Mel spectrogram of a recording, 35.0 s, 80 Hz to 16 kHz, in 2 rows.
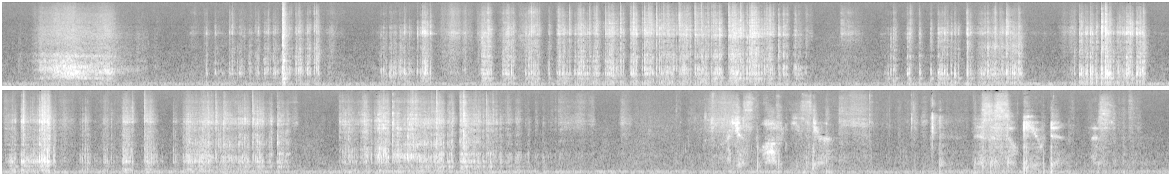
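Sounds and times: fingernails scratching glitter: 0.5s - 1.9s, 22.6s - 26.2s.

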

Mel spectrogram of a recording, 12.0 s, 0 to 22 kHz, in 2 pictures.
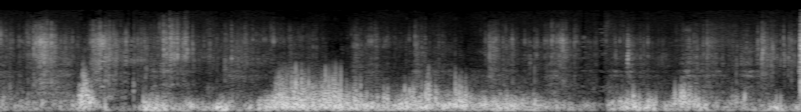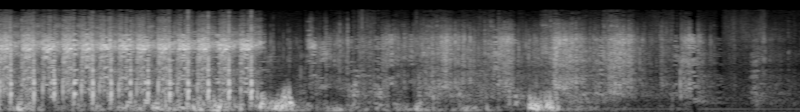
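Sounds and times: footsteps through long grass: 0.0s - 6.0s, 8.0s - 12.0s
airsoft rifle full-auto burst: 6.0s - 8.0s.

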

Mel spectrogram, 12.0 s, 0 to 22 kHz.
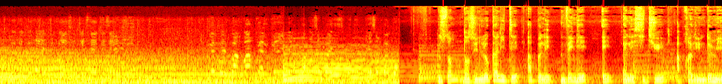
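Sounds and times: car road and engine rumble: 0.0s - 6.6s.

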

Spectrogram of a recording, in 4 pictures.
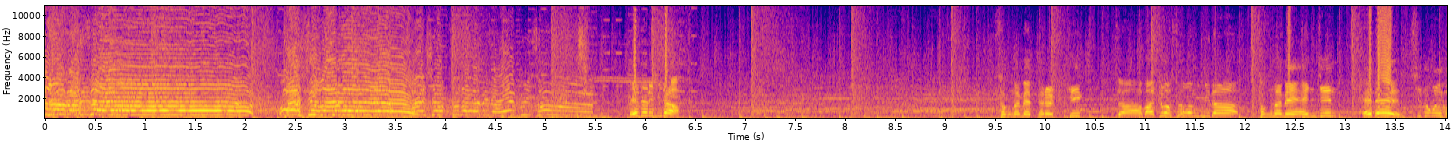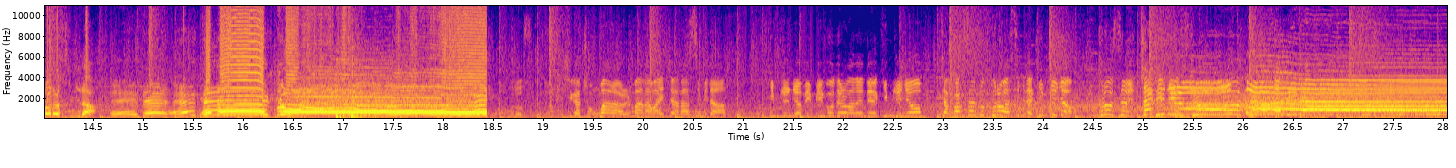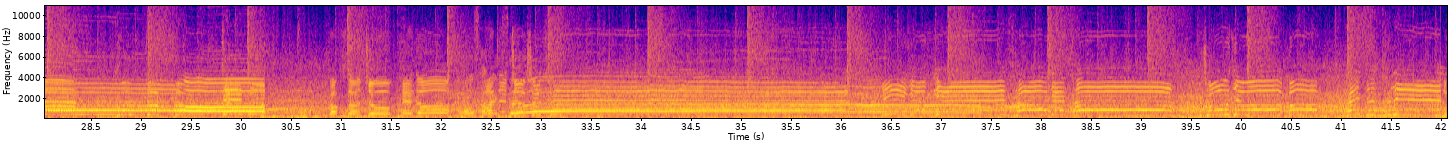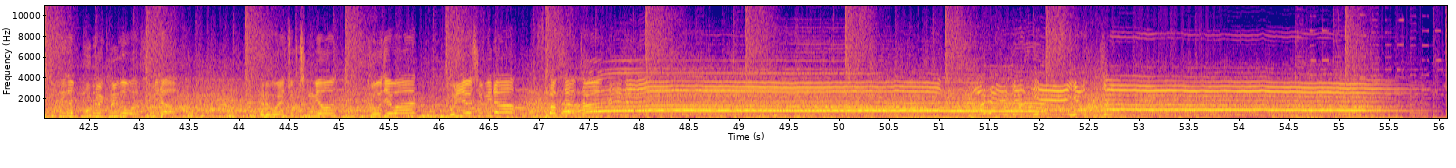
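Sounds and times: commentator shouting: 0.0s - 6.4s, 9.4s - 18.5s, 22.3s - 56.0s
background music: 0.0s - 56.0s.

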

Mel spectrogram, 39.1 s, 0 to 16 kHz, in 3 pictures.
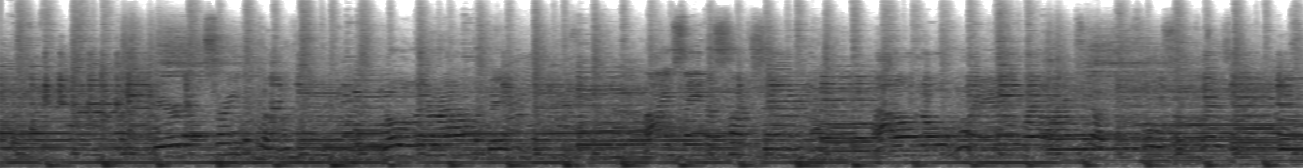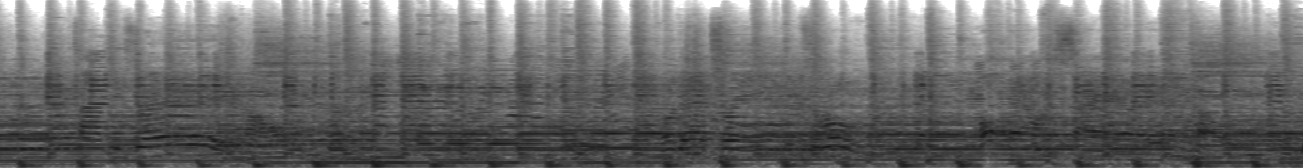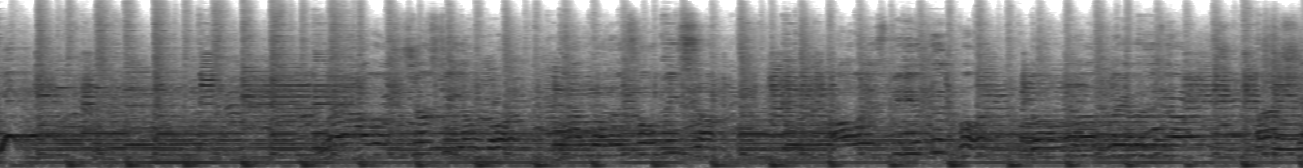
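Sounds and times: live band playing: 0.0s - 39.0s.

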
